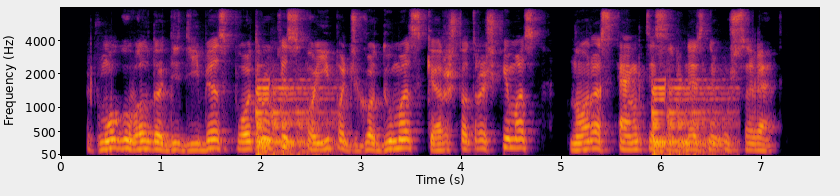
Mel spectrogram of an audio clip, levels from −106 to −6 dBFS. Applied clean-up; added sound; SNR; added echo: none; Organ; 0 dB; none.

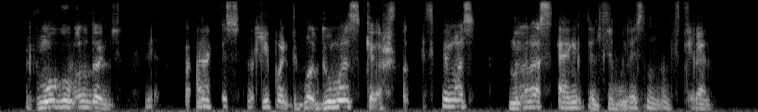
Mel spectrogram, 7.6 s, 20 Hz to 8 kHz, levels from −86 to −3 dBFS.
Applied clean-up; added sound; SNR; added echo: neural diffusion model UNIVERSE++.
